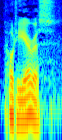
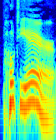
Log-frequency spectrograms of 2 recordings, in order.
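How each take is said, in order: First: The final letters of the name are pronounced. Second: The final letters of the name are silent.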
